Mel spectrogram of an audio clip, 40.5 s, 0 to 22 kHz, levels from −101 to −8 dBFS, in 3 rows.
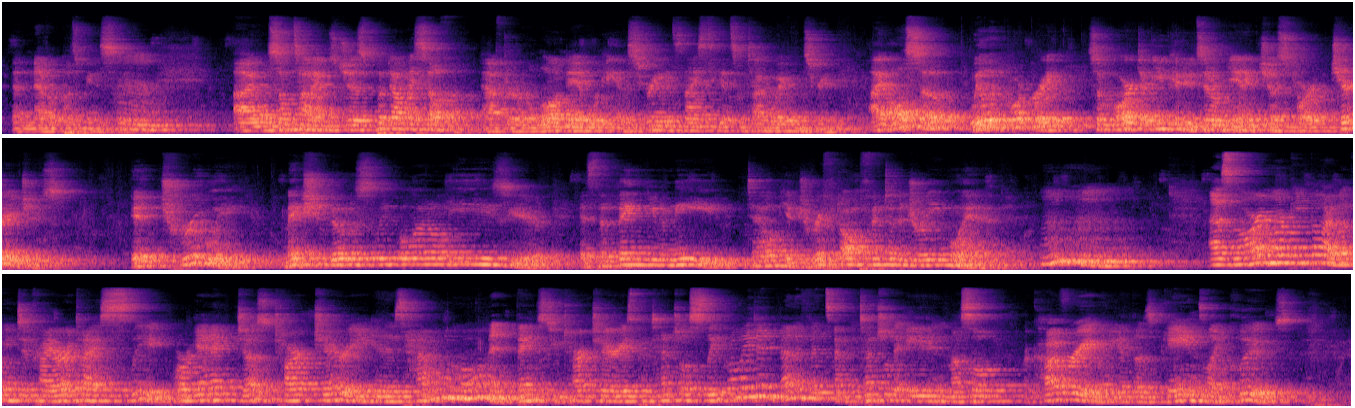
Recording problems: off-mic speech; far
room echo; noticeable; dies away in 1.1 s
chatter from many people; faint; throughout; 30 dB below the speech

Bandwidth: 14 kHz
